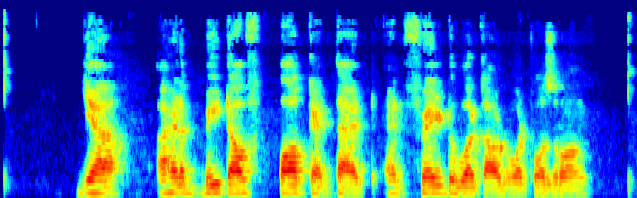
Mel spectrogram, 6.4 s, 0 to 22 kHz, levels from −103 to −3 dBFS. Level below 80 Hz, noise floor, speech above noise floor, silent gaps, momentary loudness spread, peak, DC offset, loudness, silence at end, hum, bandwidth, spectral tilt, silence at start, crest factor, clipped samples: -68 dBFS; -78 dBFS; 58 dB; none; 11 LU; -4 dBFS; under 0.1%; -20 LUFS; 0.55 s; none; 16 kHz; -5.5 dB/octave; 0.8 s; 18 dB; under 0.1%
